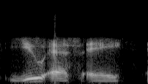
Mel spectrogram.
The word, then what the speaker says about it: Usama: The correct pronunciation phonetically is USAMA.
